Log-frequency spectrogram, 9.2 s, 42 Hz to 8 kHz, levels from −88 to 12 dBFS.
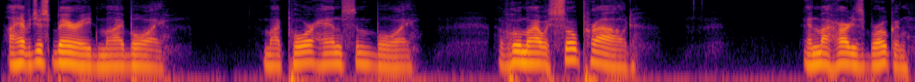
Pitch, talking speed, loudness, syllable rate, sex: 125 Hz, 140 wpm, -17 LUFS, 4.3 syllables/s, male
